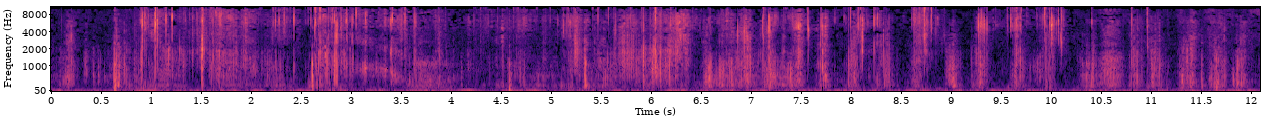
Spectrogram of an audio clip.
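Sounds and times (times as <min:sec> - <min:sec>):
chewing marshmallow: 0:00.0 - 0:12.0.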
